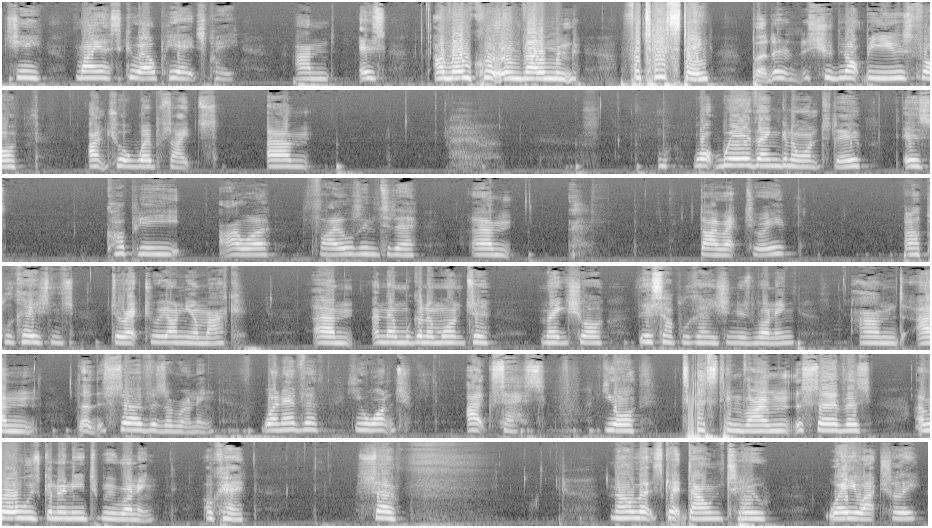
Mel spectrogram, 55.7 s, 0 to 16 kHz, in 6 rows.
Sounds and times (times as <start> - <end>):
Speech: 0.0 - 9.5, 10.1 - 12.4, 15.8 - 18.6, 19.6 - 24.5, 25.5 - 26.6, 27.6 - 30.3, 30.9 - 48.9, 50.0 - 50.4, 52.5 - 55.6.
